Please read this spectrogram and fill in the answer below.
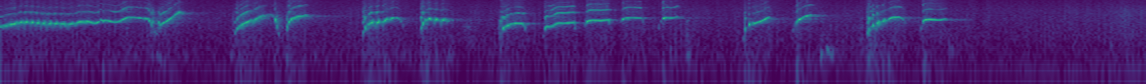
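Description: Canary-like whistled chirps: a long wavering whistle, then a string of short upward-sweeping tweets about two a second, stopping near the end.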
